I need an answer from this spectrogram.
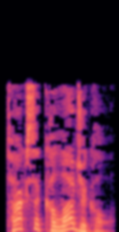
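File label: "toxicological", British English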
